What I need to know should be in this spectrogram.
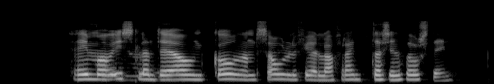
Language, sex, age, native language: Icelandic, male, 13, Icelandic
